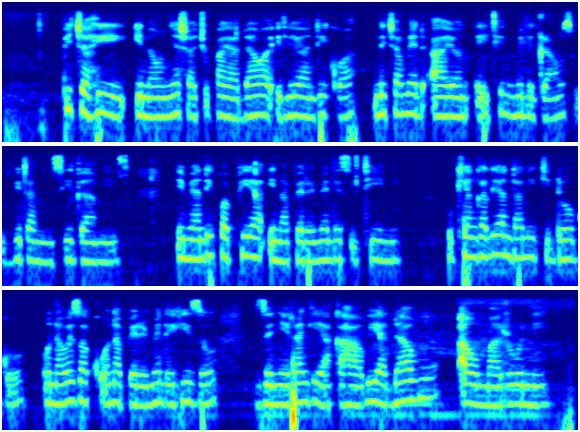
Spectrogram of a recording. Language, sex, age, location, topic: Swahili, female, 18-24, Kisumu, health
